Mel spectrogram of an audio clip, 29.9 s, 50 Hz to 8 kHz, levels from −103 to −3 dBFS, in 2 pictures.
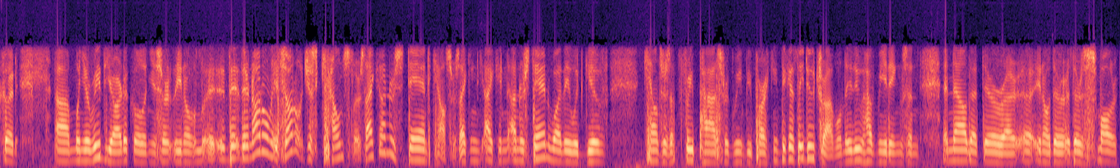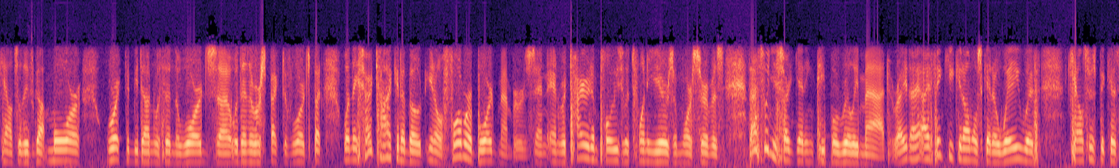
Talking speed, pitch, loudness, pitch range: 235 wpm, 135 Hz, -19 LUFS, 125-145 Hz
